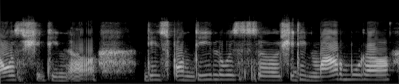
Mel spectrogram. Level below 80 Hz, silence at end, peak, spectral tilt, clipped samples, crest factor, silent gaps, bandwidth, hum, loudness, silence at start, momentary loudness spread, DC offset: -84 dBFS; 0 s; -4 dBFS; 2 dB/octave; under 0.1%; 20 dB; none; 12 kHz; none; -22 LUFS; 0 s; 10 LU; under 0.1%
